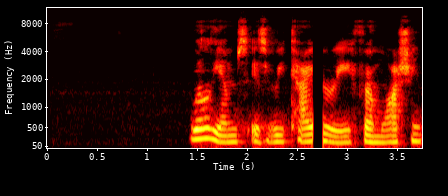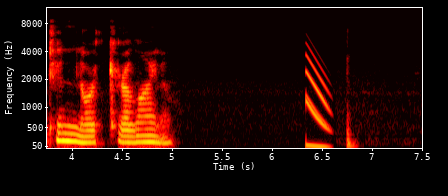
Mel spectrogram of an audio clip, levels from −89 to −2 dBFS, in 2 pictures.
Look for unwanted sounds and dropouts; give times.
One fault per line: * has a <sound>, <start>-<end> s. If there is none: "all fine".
* has a dropout, 2.6-2.8 s
* has a chirp, 6.3-6.6 s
